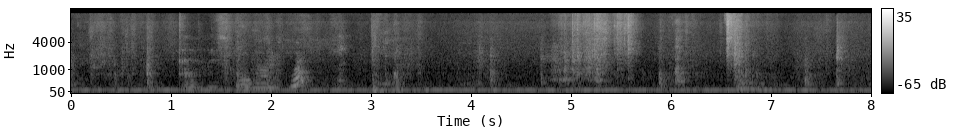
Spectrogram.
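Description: A woman talks with animation close by, in a small echoing room.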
